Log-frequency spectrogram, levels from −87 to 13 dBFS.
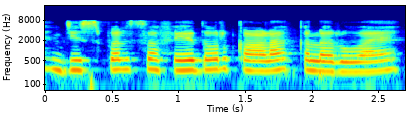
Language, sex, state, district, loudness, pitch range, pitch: Hindi, female, Uttar Pradesh, Saharanpur, -15 LUFS, 255-275 Hz, 265 Hz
